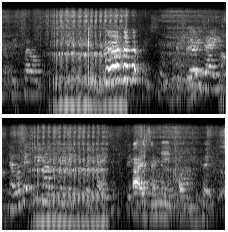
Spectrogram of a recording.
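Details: A female pig at a farm, described as very lazy, snoring: slow, low rumbling snores with snorting nasal breaths, about two cycles heard.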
